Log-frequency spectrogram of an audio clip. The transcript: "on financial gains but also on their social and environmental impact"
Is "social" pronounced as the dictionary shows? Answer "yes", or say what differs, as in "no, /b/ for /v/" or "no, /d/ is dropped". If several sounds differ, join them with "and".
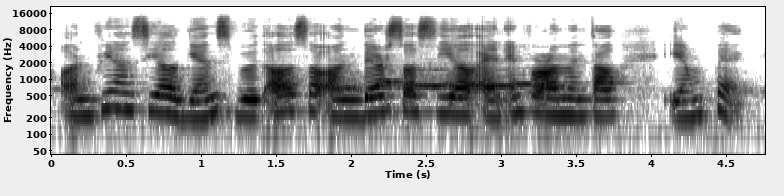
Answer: no, /s/ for /ʃ/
